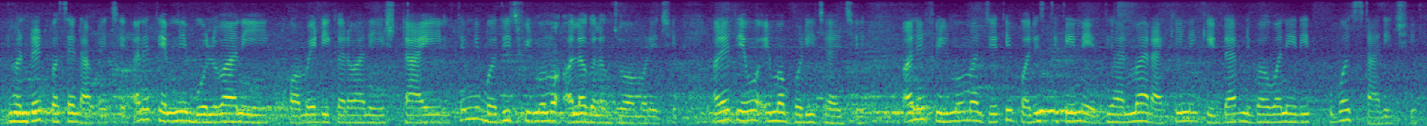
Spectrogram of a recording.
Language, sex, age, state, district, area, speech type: Gujarati, female, 18-30, Gujarat, Valsad, rural, spontaneous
